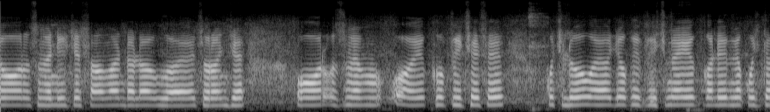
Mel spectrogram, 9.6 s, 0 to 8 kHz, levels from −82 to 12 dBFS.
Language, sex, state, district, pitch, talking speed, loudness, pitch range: Hindi, male, Rajasthan, Churu, 195 Hz, 150 wpm, -14 LUFS, 190-200 Hz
